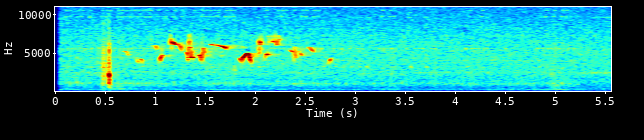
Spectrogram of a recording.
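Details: A singing dunnock gives one quick, high, jangling warble lasting under two seconds, thin and fairly faint over steady hiss, with a single sharp click just before; Dunnock (Prunella modularis), song.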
